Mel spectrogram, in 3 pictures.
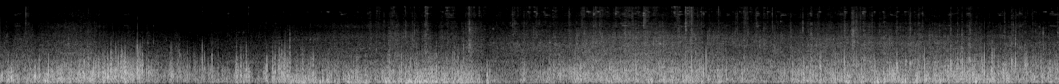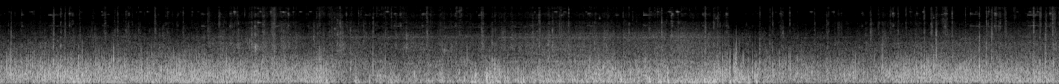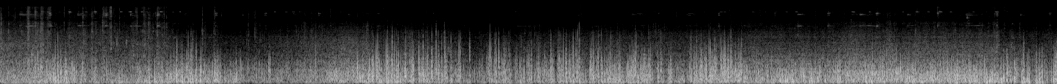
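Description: Hoofbeats of a grey Arabian colt cantering under a rider on a sandy dirt track, mixed with the steady running noise of a car driving alongside.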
